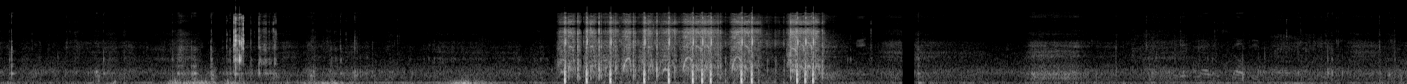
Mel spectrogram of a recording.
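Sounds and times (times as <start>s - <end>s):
airsoft guns firing bursts: 5.6s - 8.4s.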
